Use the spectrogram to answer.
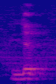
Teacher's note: l'article défini se termine par le E schwa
